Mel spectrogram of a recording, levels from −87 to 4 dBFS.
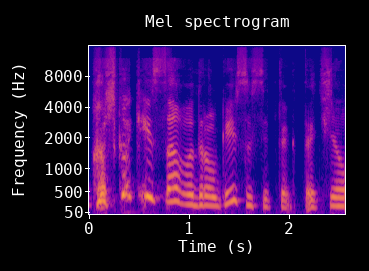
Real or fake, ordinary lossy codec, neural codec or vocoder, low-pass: fake; Opus, 16 kbps; codec, 44.1 kHz, 3.4 kbps, Pupu-Codec; 14.4 kHz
